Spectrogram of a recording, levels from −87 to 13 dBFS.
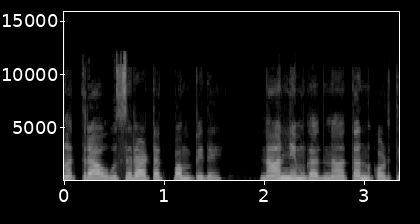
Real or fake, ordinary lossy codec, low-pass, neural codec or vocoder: real; Opus, 24 kbps; 10.8 kHz; none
